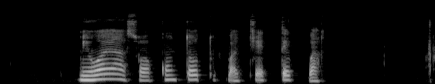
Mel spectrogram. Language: Baoulé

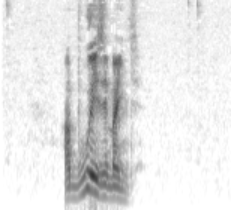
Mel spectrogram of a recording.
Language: Breton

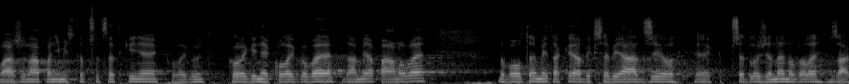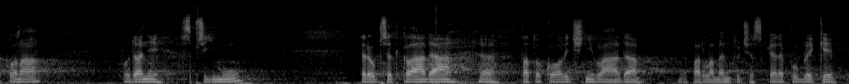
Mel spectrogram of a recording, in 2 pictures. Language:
Czech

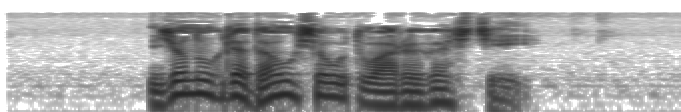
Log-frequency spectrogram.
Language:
Belarusian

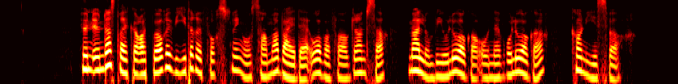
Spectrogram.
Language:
Norwegian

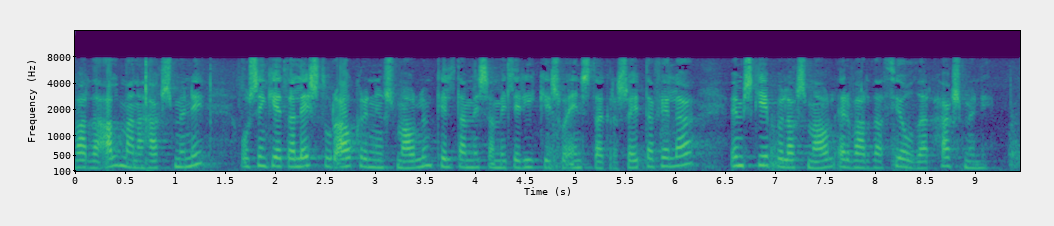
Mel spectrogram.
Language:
Icelandic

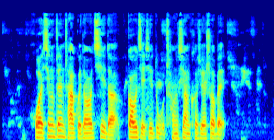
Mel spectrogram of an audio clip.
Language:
Chinese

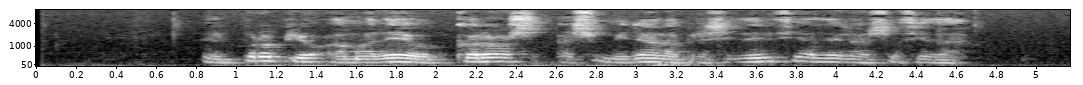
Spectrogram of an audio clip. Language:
Spanish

